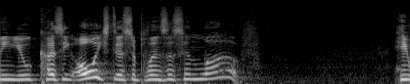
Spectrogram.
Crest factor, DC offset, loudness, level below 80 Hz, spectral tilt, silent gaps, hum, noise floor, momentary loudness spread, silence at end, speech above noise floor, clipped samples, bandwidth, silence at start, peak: 18 dB; under 0.1%; -21 LUFS; -50 dBFS; -4.5 dB/octave; none; none; -58 dBFS; 12 LU; 0 s; 37 dB; under 0.1%; 16 kHz; 0 s; -4 dBFS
